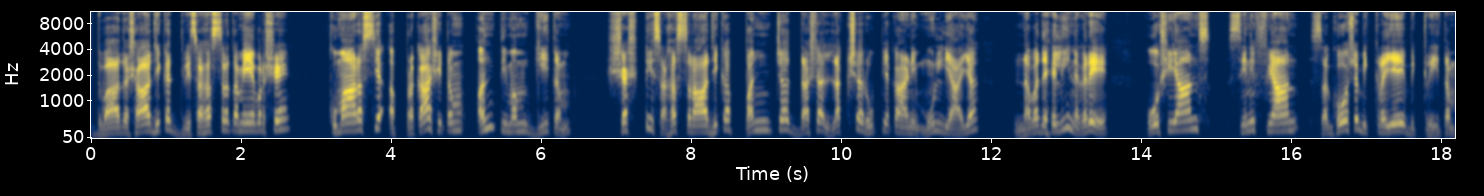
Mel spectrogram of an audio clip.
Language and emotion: Sanskrit, neutral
